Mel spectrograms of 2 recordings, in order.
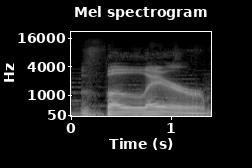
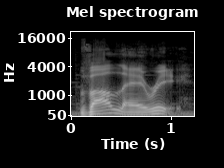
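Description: First: It is said without an added final vowel. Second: It is said Japanese-style, with an added final vowel. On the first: "I'm going to try Valer" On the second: "I'm going to pronounce it like Japanese. And in Japanese it'd be Valeri"

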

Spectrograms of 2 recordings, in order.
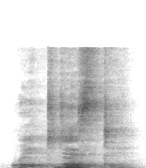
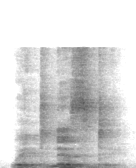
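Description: First: The middle 'd' is pronounced, giving three syllables. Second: The same.

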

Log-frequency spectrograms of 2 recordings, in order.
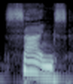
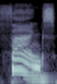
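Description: First: The word starts with an s sound. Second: The word starts with a th sound. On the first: The speaker calls it wrong. "یا نباید بگیم" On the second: The speaker calls it right. "تلفظ درست اینه"

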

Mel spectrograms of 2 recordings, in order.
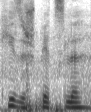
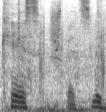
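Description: First: The first part is said in full as Käse. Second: The first part is shortened to Käs. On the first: This is how the dish is called here. "hier ist es Käse" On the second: This is how the dish is called in the other region. "Da heißt es übrigens Kässpätzle"

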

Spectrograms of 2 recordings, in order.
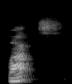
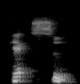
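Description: First: It ends on the s sound, with no vowel. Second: It ends with an added u vowel after s.

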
